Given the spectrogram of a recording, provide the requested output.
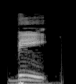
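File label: "beat", American English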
